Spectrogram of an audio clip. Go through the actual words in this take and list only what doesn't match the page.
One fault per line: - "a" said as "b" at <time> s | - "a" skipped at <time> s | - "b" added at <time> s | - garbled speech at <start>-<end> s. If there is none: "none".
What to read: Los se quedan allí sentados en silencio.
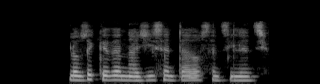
none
